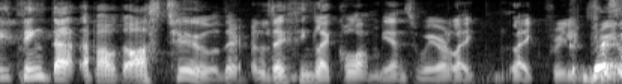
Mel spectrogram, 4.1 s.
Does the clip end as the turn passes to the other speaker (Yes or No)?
Yes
